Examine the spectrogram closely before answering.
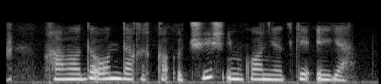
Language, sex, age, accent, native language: Uzbek, female, 18-24, Namangan, Uzbek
